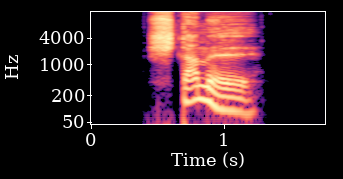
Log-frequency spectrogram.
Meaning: inflection of stammeln: 1. first-person singular present 2. singular imperative
- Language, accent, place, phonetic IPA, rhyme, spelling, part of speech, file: German, Germany, Berlin, [ˈʃtaml̩], -aml̩, stammel, verb, De-stammel.ogg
